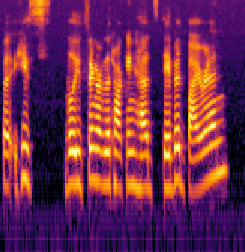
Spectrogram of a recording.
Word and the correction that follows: David Byrne: David Byrne.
